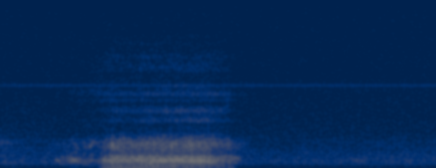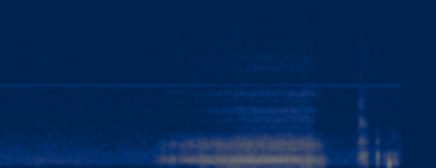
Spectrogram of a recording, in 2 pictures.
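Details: Adult man who denies snoring: two long rattling snores on breathing in, separated by a quiet pause in a still room; ordinary snoring.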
